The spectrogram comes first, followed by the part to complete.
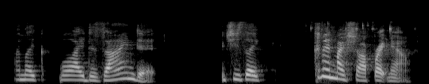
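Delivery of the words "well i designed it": very soft, hushed, barely audible voice. Retelling meeting a shop owner about a cycling jersey, speaker quotes own reply: very soft voice. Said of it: "talking in a very soft voice".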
